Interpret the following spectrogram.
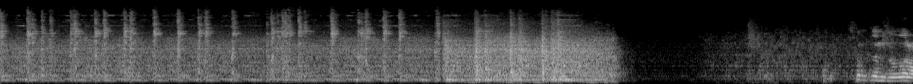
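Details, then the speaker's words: Yamaha Banshee 350cc two-stroke twin, rebuild project, first proper startup without choke: raspy, popping, stuttering fast idle, running rough. Smoking from the front; owner suspects an exhaust leak. "I did see it was smoking from the front too so I know the height needs to set in a little bit they're not they're not where they're supposed to be at which might be um because it like technically has an exhaust leak so that might be why it's running a little weird too"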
